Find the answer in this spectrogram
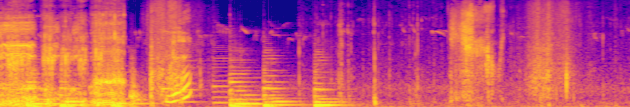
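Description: Cartoon pigs' laughing and snorting for the first two seconds, followed by a short comic music phrase of low, stepping notes, and a few soft noisy rustles near the end.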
